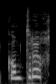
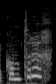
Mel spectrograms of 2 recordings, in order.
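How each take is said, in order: First: High, rising call like a buzz. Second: High, shrieked call, held long. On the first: Boy buzzing after his duck friend, high and pleading. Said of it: "zoemde hij". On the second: Boy screaming after his duck friend, shrieking high. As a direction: scream it with your loudest human voice. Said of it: "gilde hij met zijn hardste mensenstem". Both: A narrator's reading.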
